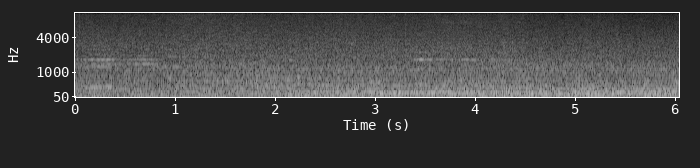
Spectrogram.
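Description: Steady, loud outdoor rushing noise, heaviest in the low end: wind buffeting the microphone along with the rumble of freeway traffic on the bridge overhead.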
